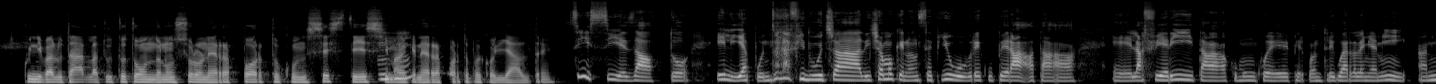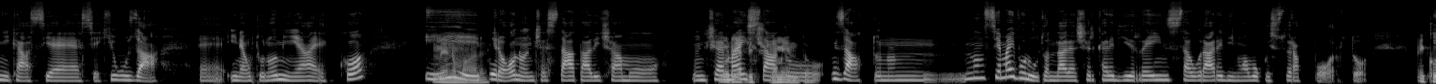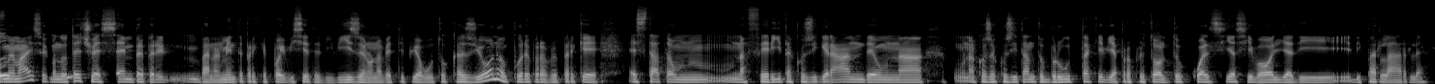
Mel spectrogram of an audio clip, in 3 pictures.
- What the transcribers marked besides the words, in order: tapping; laughing while speaking: "la"
- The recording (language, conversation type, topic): Italian, podcast, Come si può ricostruire la fiducia dopo un errore?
